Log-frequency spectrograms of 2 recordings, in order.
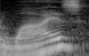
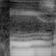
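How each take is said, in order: First: The name starts with a w sound. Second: The name starts with a vowel sound. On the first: The speaker calls it wrong. "and not wise" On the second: The speaker calls it right. "how it's ease"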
